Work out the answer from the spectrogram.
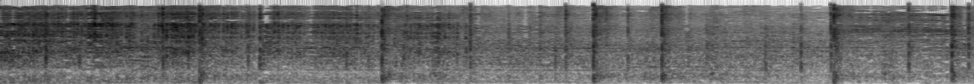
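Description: Fireworks going off: a dense hissing crackle of sparks for the first two seconds or so, then a string of separate sharp bangs and cracks, about one a second.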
